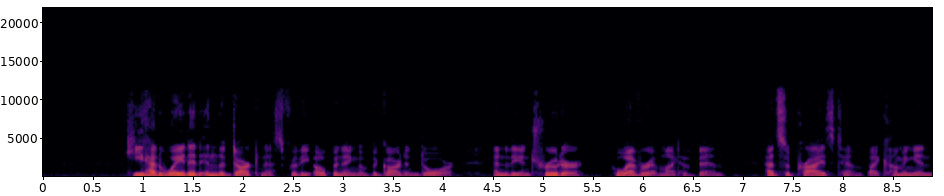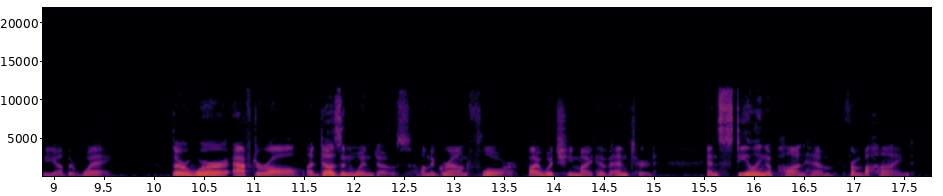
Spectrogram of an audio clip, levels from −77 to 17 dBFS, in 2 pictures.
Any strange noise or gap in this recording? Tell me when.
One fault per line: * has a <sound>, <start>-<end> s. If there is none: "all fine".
all fine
